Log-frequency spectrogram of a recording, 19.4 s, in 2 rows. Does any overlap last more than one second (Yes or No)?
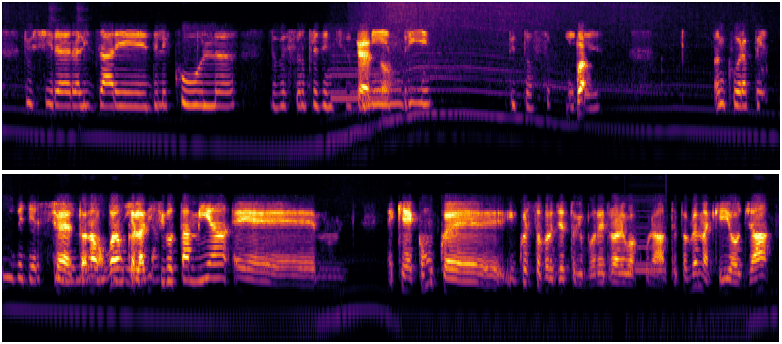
Yes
